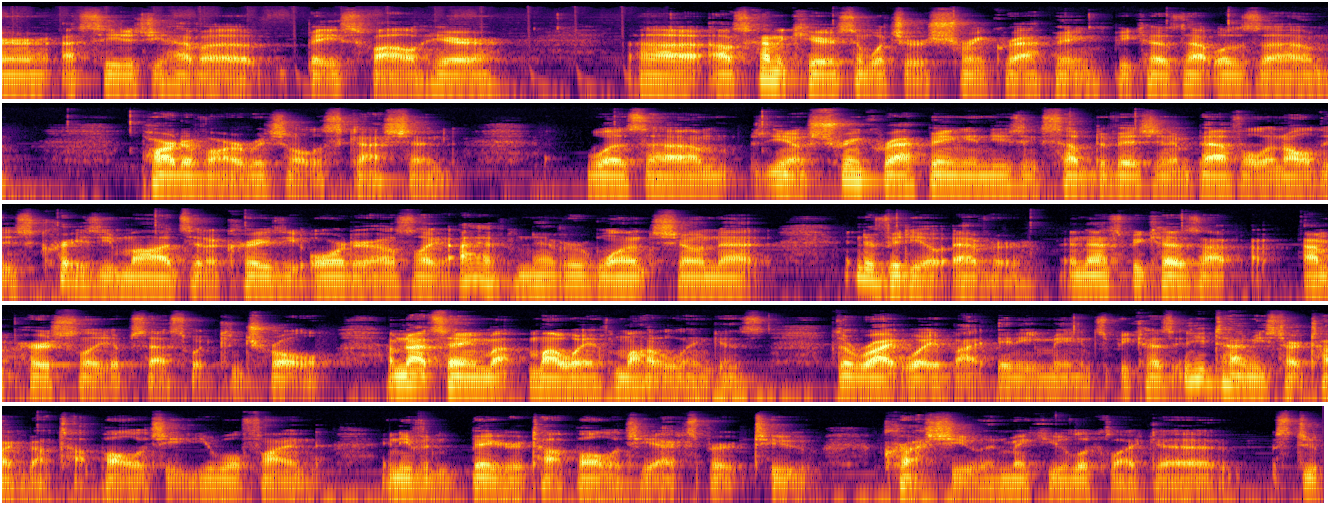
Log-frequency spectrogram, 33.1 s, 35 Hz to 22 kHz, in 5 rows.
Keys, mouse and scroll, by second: 0.5 click, 2.6 click, 3.8 click, 4.1 middle click, 5.3 click, 5.8 middle click, 6.2 scroll up 2, 6.6-6.9 scroll down 1, 6.9 middle click, 9.9 middle click, 11.6-11.9 scroll down 1, 11.9 middle click, 12.6-13.5 scroll up 3, 13.5 middle click, 14.7 middle click, 18.3 middle click, 26.6 middle click.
